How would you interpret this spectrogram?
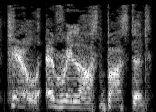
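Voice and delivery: war leader's high, forceful yell; shouted. Acted. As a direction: shout the order to the whole crew. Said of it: "I shouted".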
